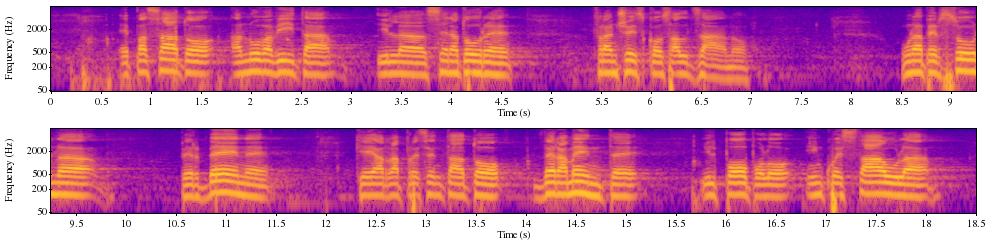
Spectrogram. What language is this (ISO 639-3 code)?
ita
